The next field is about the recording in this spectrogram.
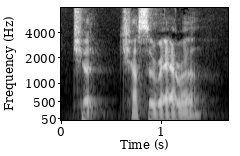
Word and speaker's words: Chacarera: And is it, how to pronounce, is it Chacarera. – Chacarera.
